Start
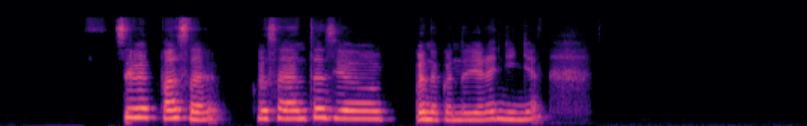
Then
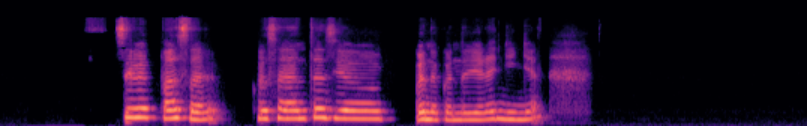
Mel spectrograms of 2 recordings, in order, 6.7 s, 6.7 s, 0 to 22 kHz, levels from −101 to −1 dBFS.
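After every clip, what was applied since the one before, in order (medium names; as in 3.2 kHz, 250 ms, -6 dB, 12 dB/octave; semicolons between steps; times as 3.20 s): dynamic bell 1.2 kHz, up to -6 dB, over -44 dBFS, Q 0.7; trim +6 dB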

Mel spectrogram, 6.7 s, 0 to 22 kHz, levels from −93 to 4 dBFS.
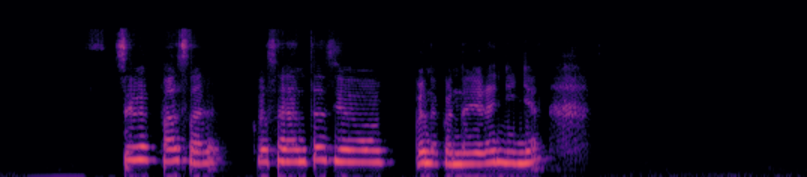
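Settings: transient shaper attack -12 dB, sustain -8 dB; compression, threshold -32 dBFS, peak gain reduction 11 dB; flange 0.82 Hz, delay 3 ms, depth 6.8 ms, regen +38%; trim +1 dB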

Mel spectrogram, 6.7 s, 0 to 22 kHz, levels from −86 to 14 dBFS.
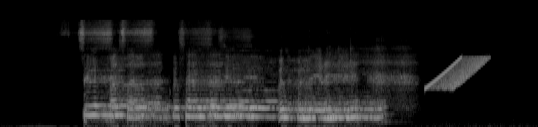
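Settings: painted sound rise, 5.30–5.77 s, 1.3–4.1 kHz -39 dBFS; gated-style reverb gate 370 ms rising, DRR 0.5 dB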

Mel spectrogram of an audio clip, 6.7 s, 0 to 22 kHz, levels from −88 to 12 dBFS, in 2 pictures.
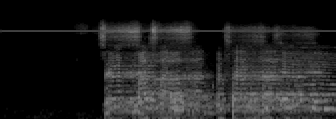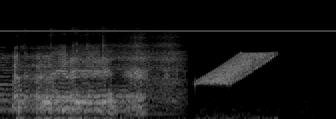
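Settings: spectral gate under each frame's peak -10 dB weak; resampled via 22.05 kHz; whistle 8.4 kHz -64 dBFS; trim +7.5 dB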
